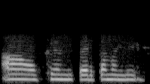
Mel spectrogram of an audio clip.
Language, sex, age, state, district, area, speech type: Telugu, female, 45-60, Andhra Pradesh, Vizianagaram, rural, conversation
